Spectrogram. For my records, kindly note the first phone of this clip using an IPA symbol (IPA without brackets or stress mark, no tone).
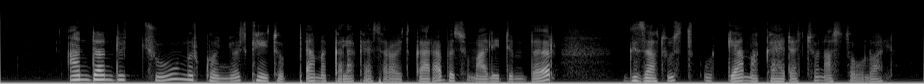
ʔ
